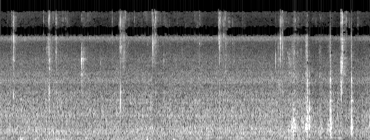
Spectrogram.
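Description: Close-miked chewing of pork momo dumplings, with soft wet squishing and scattered mouth clicks over a steady background hiss. Near the end there is a quick run of sharper, louder clicks and smacks.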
